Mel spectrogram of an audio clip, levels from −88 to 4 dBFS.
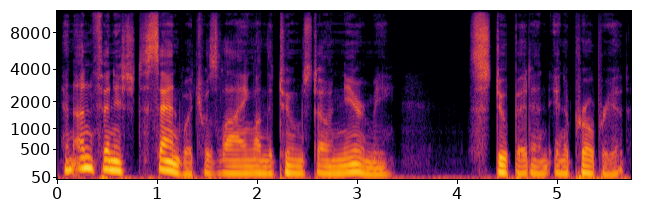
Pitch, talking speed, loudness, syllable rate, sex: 105 Hz, 135 wpm, -17 LUFS, 5.0 syllables/s, male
